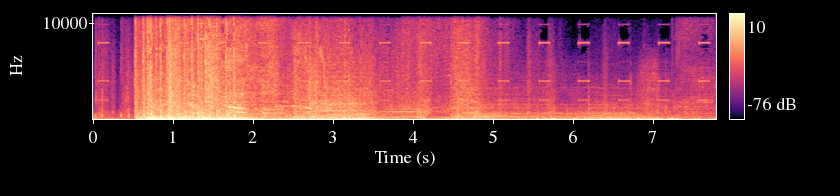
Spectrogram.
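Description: Gunfire in a shooting video game, opening with a sudden loud blast and a dense burst of shots and crashes, then fading into scattered rattling bursts and repeated faint electronic beeps.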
